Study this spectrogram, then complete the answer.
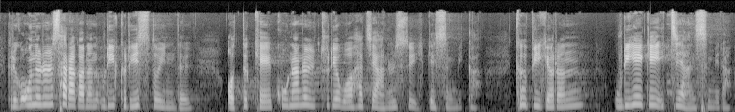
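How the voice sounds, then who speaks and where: A woman pastor giving an earnest sermon, gently voicing quoted words of Jesus. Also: a little high. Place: large church sanctuary. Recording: long hall reverb from a church.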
